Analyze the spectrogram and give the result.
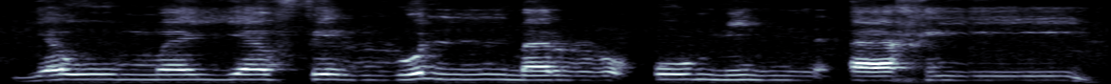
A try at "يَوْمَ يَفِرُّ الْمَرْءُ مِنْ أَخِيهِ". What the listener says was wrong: Ya, ini biar lebih sempurna saja. Roknya dari urnya sudah tebal. Yauma yafirul, bukan yafir. Yafirul. Tebal karena dhammah.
